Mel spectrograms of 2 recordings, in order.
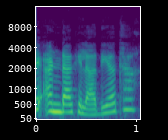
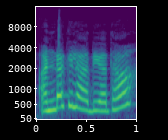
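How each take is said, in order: First: Said in the usual way. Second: "अंडा खिला दिया था" high, rising in disbelief; shocked echo question. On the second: A narrator's reading. ("अंडा खिला दिया था" हैरानी भरे सवाल की तरह)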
